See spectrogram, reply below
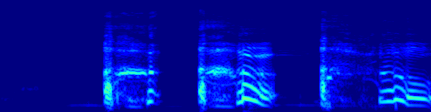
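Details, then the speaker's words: Child ill with a persistent bad cough and cold while gaming: three harsh, voiced coughs, each with a rough tail. "I'm sorry guys, but I feel so ill. You might not know why I'm like this. It's because I still have the bad cough and colds again."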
